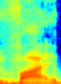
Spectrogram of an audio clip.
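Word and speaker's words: wai: It's actually vai, but it's spelled W-W-A-I. So kai, K-A-I, is the ocean water.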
